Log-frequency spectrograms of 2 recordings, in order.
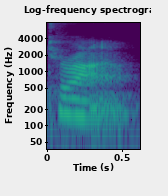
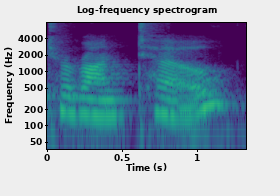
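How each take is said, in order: First: The second T sound is dropped entirely. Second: The second T sound is clearly pronounced. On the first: The speaker sounds like a local. The speaker calls it right. "don't mention the second T" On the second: The speaker sounds like an outsider. The speaker calls it wrong. "don't say Toronto"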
